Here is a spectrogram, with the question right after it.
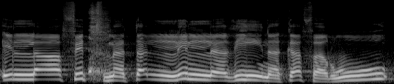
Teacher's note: تو فتنہ کو فا کو تا سے ملانا ہے، تا ساکن ہے اور شدیدہ محموس حرف ہے. حرکات کو نون پر حرکت ہے زبر کی، فا کے نیچے زیر ہے، حرکات کو نہیں کھینچیں گے.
